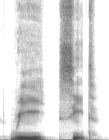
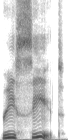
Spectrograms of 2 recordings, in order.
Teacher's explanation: The first part is a soft re. The C sounds exactly like an S, and the EI combination stretches out into a long E sound.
